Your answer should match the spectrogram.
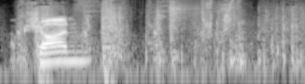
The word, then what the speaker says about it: Action: It's because in Filipino it's spelled AKSYON, so that kind of is pronounced.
